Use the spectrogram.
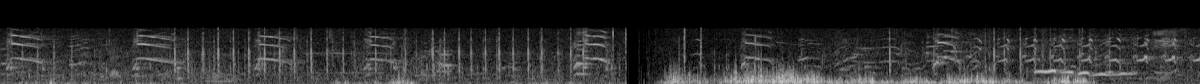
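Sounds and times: wavering lower bird call: 0:09.3 - 0:12.0.

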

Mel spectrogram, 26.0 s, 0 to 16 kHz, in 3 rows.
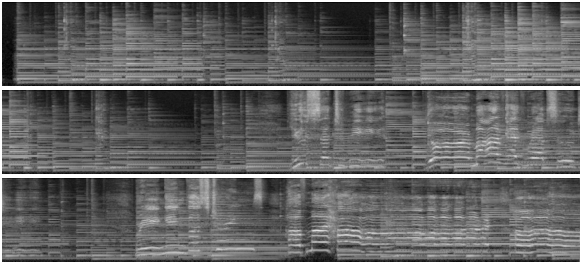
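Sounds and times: acoustic guitar chords: 0:00.0 - 0:26.0.

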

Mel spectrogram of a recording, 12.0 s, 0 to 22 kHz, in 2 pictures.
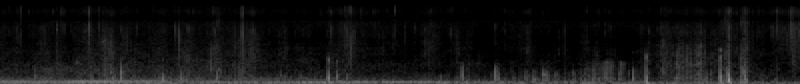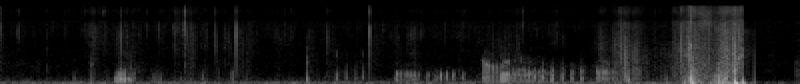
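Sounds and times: microphone handling clicks and rubbing: 0:00.0 - 0:11.7.

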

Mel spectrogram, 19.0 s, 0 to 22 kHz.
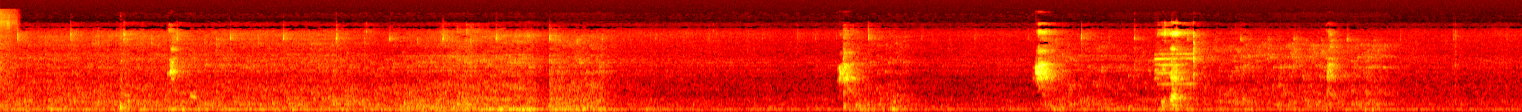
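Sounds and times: tyres rushing on snow: 0:00.0 - 0:00.2
low car hum: 0:00.0 - 0:19.0.

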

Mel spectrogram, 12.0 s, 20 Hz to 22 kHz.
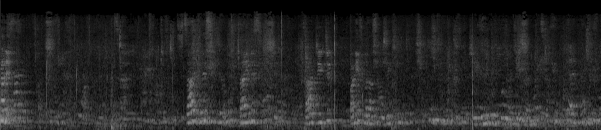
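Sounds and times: voices in a classroom: 0:00.0 - 0:12.0.

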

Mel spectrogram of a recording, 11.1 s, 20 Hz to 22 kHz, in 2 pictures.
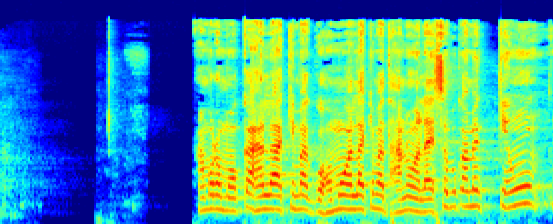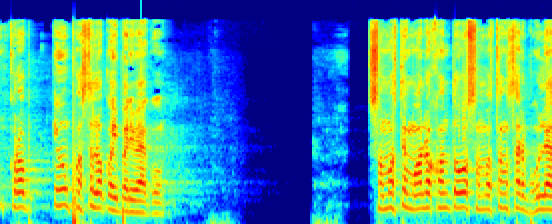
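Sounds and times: person speaking: 0:01.9 - 0:07.9, 0:08.6 - 0:11.0.

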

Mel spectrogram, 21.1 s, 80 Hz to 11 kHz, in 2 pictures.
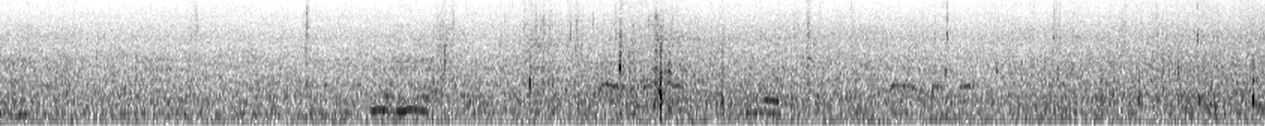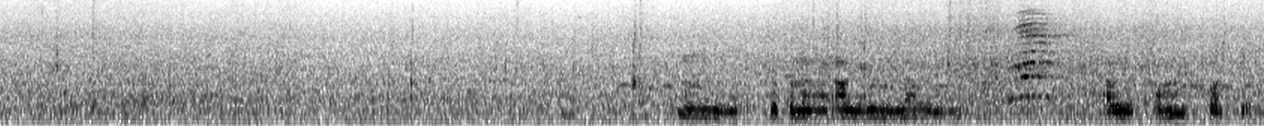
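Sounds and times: outdoor background hiss: 0:00.0 - 0:21.0.

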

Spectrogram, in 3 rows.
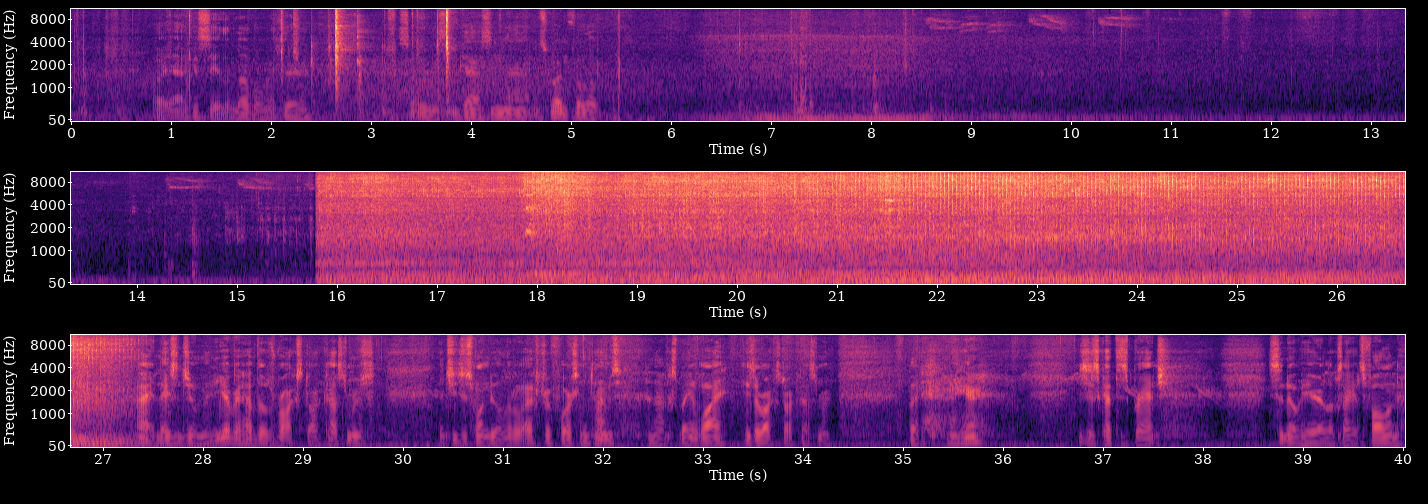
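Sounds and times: riding mower engine running: 0:15.3 - 0:28.2.

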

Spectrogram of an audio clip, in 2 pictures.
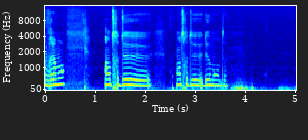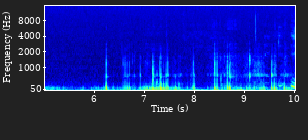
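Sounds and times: microphone handling noise: 0:03.7 - 0:05.4, 0:06.0 - 0:10.0.

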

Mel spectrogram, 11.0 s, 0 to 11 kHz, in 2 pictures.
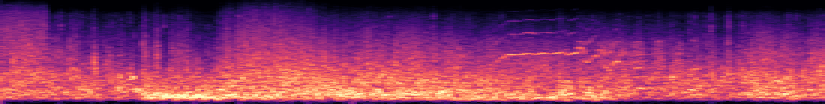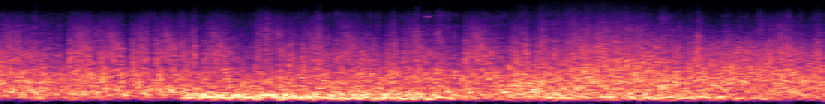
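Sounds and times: galloping horses' hooves: 0:00.0 - 0:11.0
horse whinnying: 0:03.3 - 0:04.8.

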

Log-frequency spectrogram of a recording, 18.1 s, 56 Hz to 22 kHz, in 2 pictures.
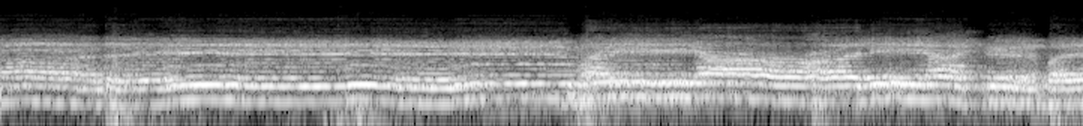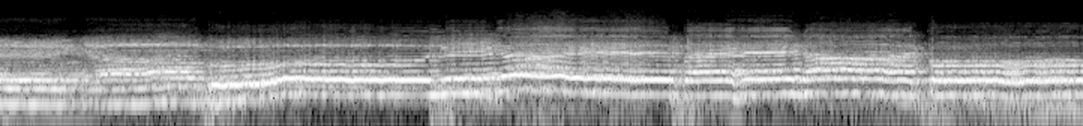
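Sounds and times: man chanting into a microphone: 0:00.0 - 0:18.0.

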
